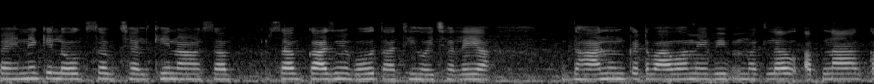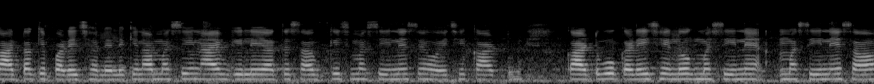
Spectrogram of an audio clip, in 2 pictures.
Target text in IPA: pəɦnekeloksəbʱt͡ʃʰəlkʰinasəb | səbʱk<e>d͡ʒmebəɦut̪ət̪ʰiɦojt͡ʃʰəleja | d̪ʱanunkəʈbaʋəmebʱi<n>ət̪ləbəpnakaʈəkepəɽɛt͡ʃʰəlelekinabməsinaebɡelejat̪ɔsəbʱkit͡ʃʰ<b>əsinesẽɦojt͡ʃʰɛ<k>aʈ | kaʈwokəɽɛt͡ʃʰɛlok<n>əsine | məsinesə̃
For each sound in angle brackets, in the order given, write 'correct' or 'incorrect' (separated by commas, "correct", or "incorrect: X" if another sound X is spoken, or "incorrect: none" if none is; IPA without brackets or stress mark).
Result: incorrect: a, incorrect: m, incorrect: m, correct, incorrect: m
